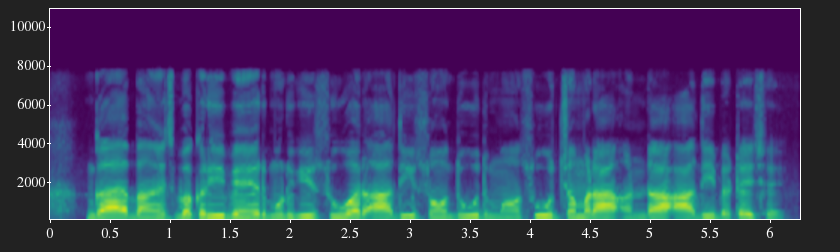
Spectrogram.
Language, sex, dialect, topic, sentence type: Maithili, male, Eastern / Thethi, agriculture, statement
